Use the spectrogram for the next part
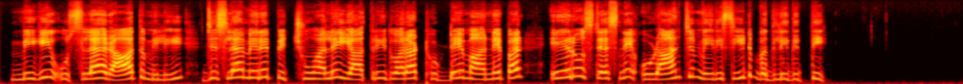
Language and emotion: Dogri, happy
